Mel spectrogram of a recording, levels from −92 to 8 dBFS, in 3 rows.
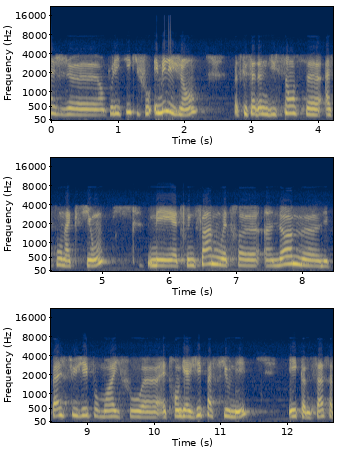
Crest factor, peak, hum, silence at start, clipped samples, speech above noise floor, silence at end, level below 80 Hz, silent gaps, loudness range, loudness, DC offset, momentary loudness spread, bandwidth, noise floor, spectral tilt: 14 dB; -4 dBFS; none; 0 s; under 0.1%; 27 dB; 0 s; -64 dBFS; none; 2 LU; -16 LUFS; under 0.1%; 7 LU; 4.1 kHz; -43 dBFS; -7.5 dB/octave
